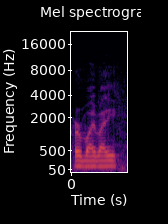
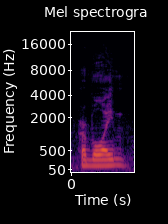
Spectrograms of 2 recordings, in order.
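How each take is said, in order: First: "Hermione" said as her-MY-mo-nee; other wrong Hermione. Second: "Hermione" said as her-MOYN, two syllables; the old wrong way, "Hermione" as her-moyn. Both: Shown as a demonstration. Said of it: "how I said Hermione for years".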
